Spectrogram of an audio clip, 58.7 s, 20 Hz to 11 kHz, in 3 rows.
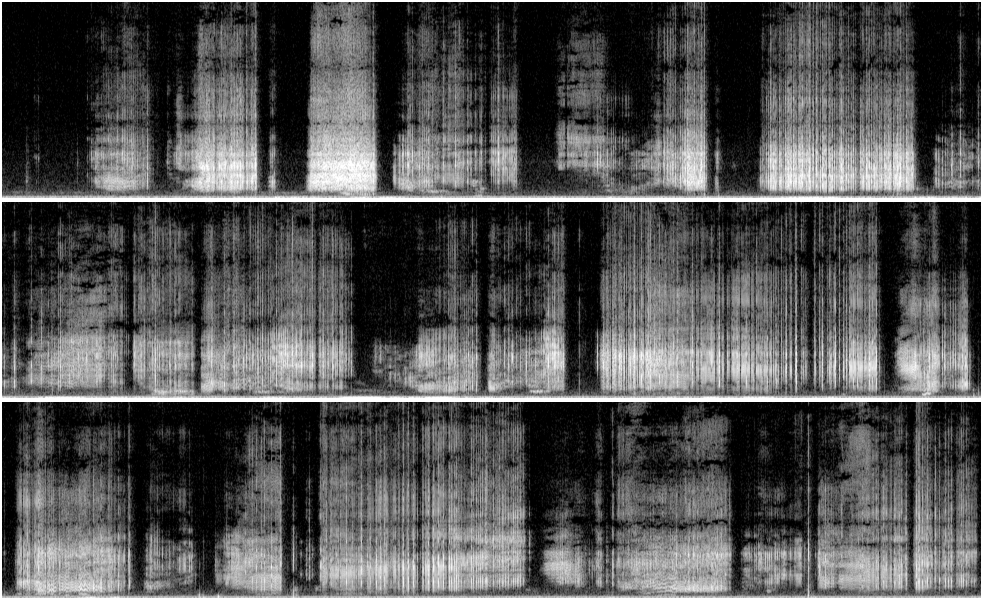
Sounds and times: Rope under tension 0:01.7 - 0:10.4
Rope under tension 0:11.0 - 0:14.4
Rope under tension 0:15.1 - 0:58.7

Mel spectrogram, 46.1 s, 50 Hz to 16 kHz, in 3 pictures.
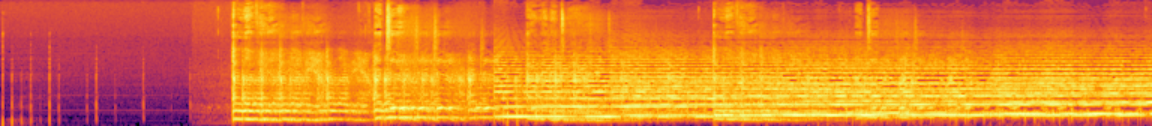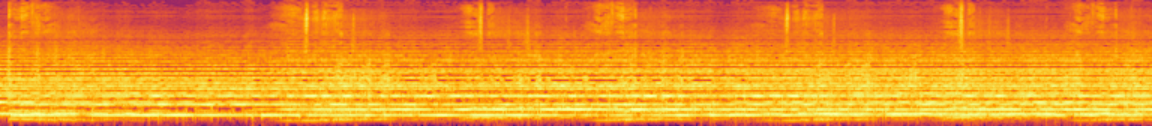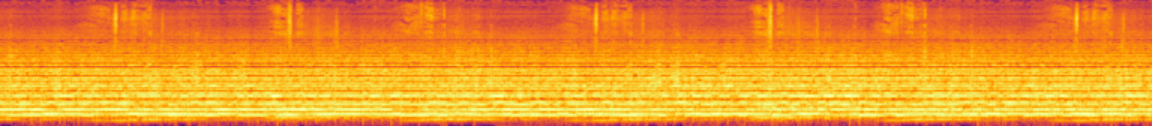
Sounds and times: woman 0:03.1 - 0:08.4
woman 0:09.4 - 0:10.6
woman 0:11.3 - 0:12.6
woman 0:15.4 - 0:16.6
woman 0:19.0 - 0:20.5
woman 0:21.5 - 0:22.6
woman 0:23.2 - 0:24.4
woman 0:25.5 - 0:26.8
woman 0:27.9 - 0:28.6
woman 0:29.6 - 0:30.7
woman 0:31.8 - 0:33.2
woman 0:34.3 - 0:35.2
woman 0:42.4 - 0:43.6

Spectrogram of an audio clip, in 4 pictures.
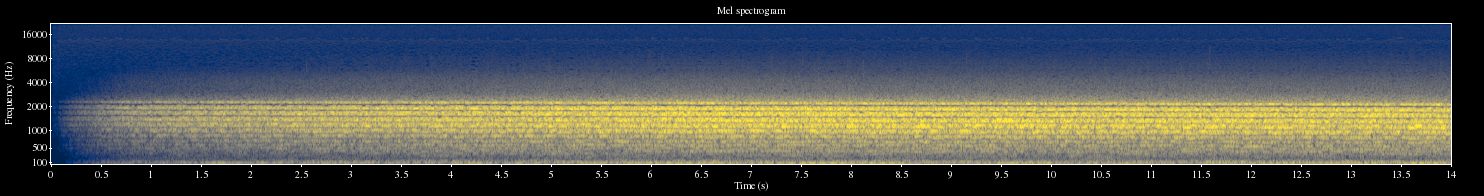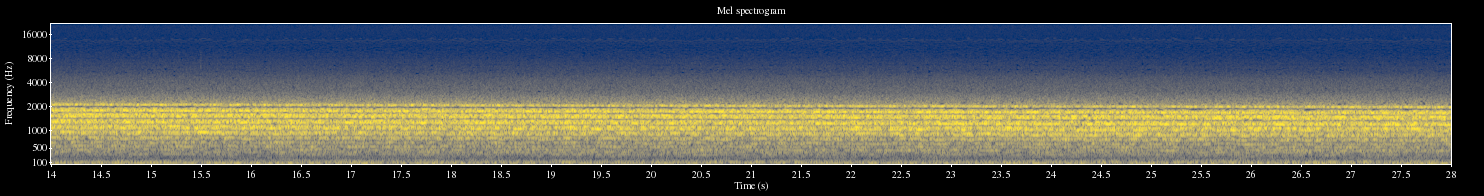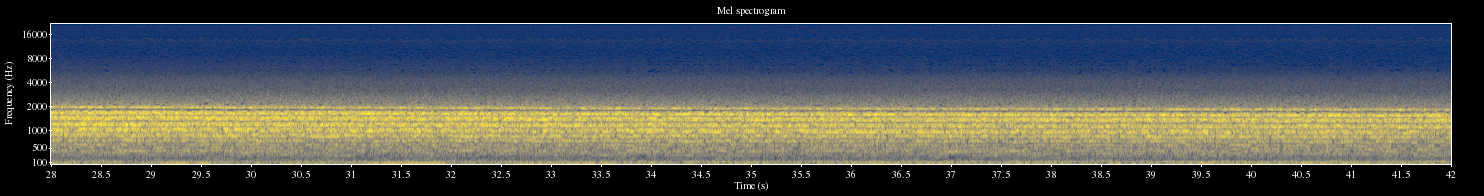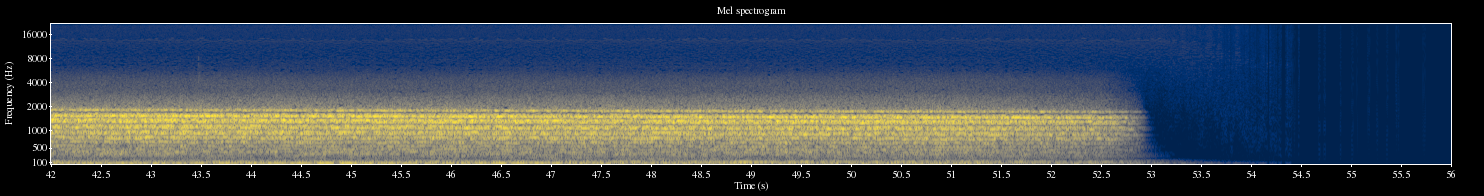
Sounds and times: drone 0:00.6 - 0:52.9

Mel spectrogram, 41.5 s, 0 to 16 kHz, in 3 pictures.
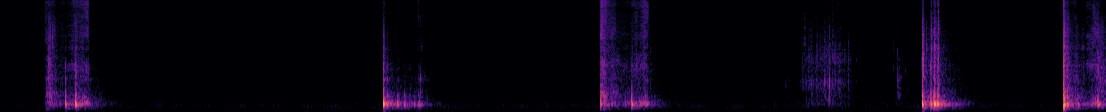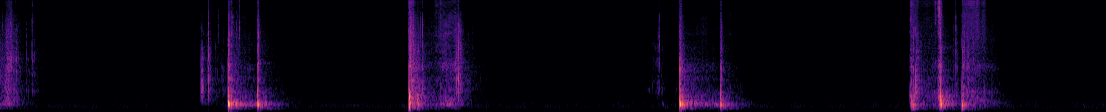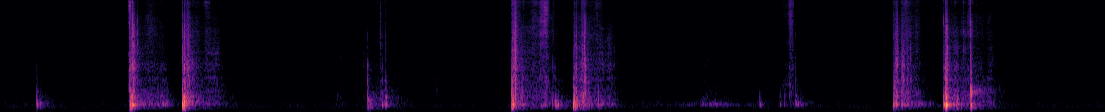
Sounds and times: opening and closing the lid of a large piece of plastic tupperware 0:13.3 - 0:14.4
opening and closing the lid of a large piece of plastic tupperware 0:32.2 - 0:32.6
opening and closing the lid of a large piece of plastic tupperware 0:38.8 - 0:40.1

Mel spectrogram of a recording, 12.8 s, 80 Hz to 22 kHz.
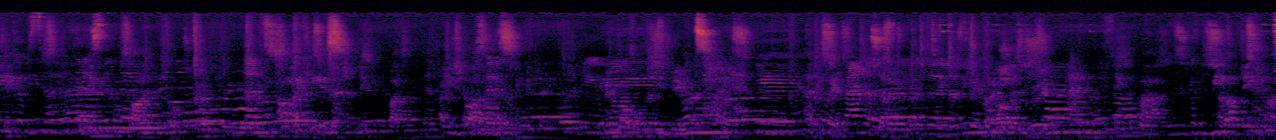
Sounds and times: small group of people talking 0:00.0 - 0:12.7

